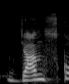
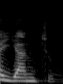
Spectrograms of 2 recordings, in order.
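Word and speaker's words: Jancsó: দিন ছবি দেখতে গেছি জানস্কো বলে একজনের ছবি দেখানো হবে, আমরা তখন জানিও না যে উচ্চারণটা ইয়ানচু, তা আমরা তো ভালো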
